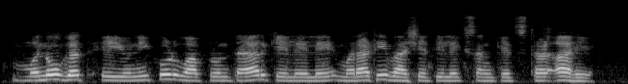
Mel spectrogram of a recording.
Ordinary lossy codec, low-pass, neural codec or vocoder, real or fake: AAC, 32 kbps; 9.9 kHz; none; real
